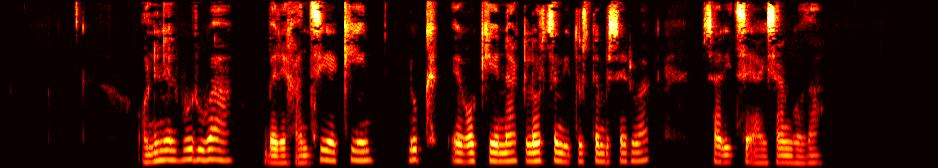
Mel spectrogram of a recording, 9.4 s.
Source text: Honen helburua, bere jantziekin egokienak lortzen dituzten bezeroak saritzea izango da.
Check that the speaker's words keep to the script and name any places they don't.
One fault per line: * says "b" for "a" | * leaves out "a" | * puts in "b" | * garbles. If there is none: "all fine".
* puts in "look"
